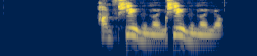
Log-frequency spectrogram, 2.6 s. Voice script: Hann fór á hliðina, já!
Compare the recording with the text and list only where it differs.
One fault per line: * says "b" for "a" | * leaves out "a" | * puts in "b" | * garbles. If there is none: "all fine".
* says "hliðina" for "fór"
